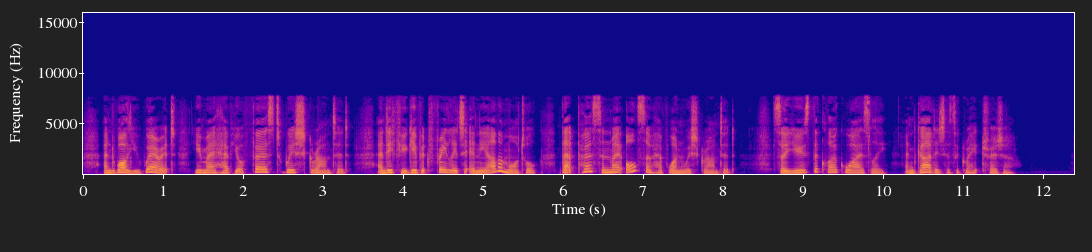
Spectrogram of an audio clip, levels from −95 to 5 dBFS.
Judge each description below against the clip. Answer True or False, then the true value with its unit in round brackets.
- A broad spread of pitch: False (4.7 semitones)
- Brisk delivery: True (210 wpm)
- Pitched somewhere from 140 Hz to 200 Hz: True (185 Hz)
